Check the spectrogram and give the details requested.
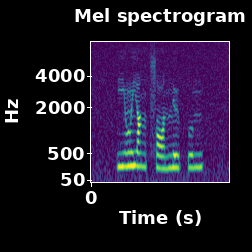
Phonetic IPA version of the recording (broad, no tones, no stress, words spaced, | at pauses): jõjəŋ sˤɵ nʉpuŋ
